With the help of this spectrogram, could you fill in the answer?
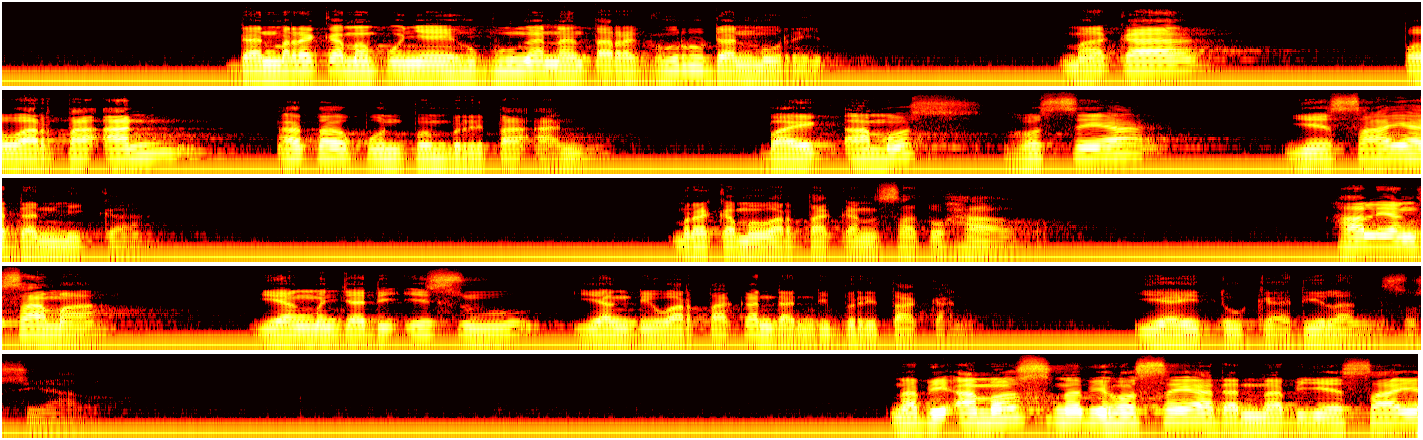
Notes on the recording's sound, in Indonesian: RSK 98.6 FM. Rekaman ibadah Minggu Malam tgl 25 Des 2022.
